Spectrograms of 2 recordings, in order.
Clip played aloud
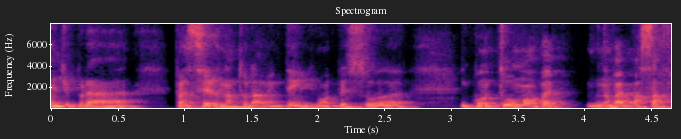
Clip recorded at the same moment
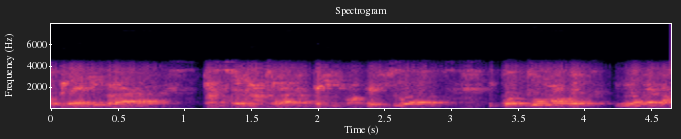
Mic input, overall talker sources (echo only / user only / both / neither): echo only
